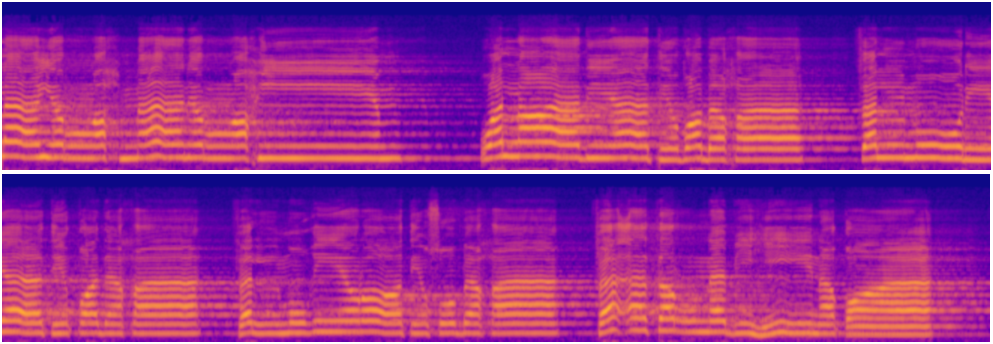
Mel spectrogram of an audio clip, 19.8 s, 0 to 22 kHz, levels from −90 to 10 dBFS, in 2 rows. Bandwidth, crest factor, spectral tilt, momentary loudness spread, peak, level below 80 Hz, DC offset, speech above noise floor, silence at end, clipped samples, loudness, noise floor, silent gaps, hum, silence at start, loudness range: 12 kHz; 14 dB; -3.5 dB/octave; 8 LU; -2 dBFS; -62 dBFS; under 0.1%; 26 dB; 0 s; under 0.1%; -15 LUFS; -41 dBFS; none; none; 0 s; 4 LU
